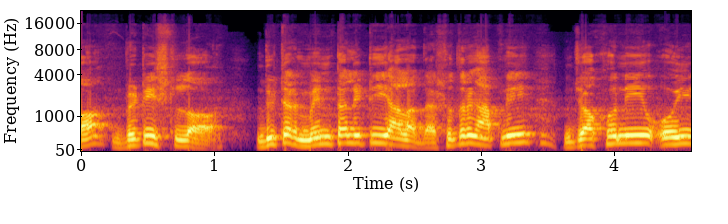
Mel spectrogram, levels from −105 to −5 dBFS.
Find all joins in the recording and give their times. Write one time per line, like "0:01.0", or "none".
none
